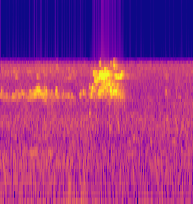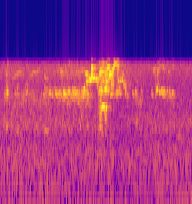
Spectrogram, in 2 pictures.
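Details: Wild lorikeets feeding on wet nectar mix in a yard in the afternoon give harsh, screechy chattering calls in two short bursts about three seconds apart, with quieter squeaks between.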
